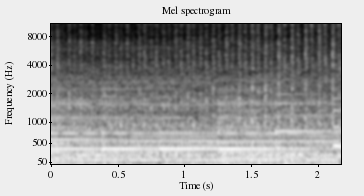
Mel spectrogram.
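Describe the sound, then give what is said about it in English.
A motorbike engine driving off into the dark, heard as a steady, loud, low droning hum that holds without a break. “I watch the bike as it races off into the dark.”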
